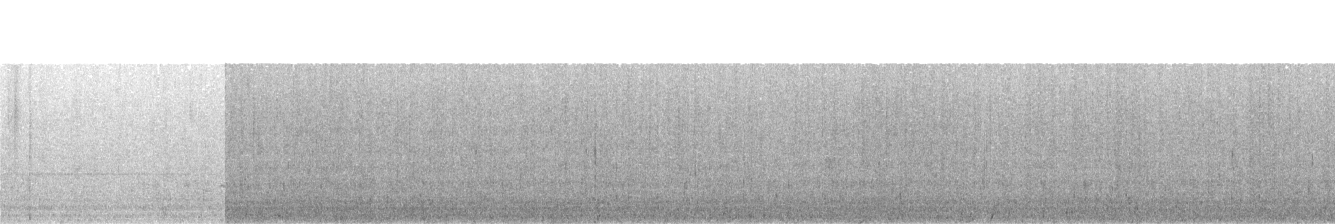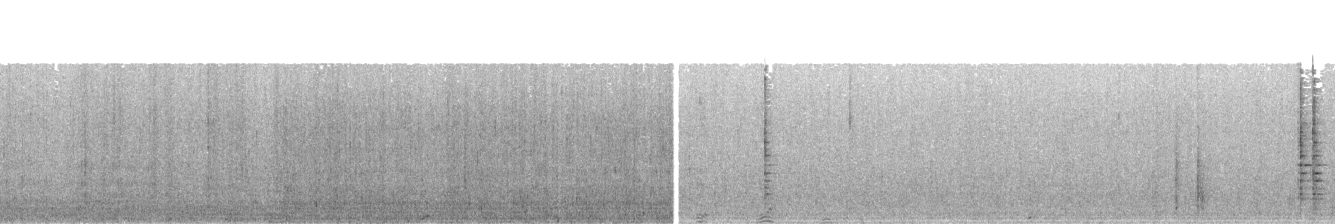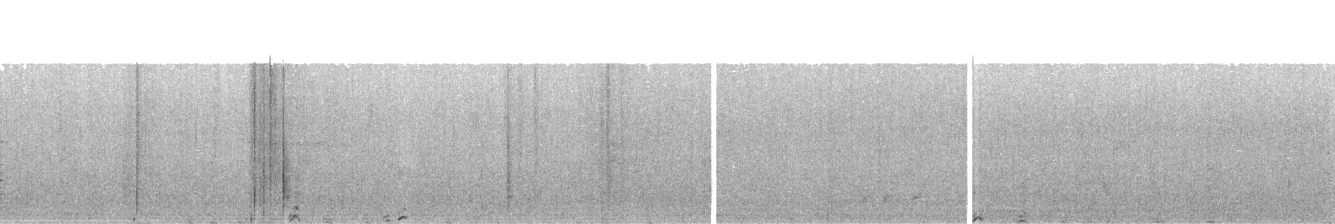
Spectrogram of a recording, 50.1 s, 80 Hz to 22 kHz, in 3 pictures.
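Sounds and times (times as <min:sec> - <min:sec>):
flowing water rushing: 0:00.0 - 0:50.0.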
